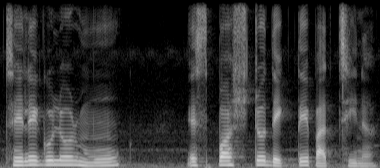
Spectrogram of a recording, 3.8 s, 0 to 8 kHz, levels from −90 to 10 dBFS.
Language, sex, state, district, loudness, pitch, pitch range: Bengali, male, West Bengal, Cooch Behar, -18 LUFS, 160 Hz, 120-185 Hz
